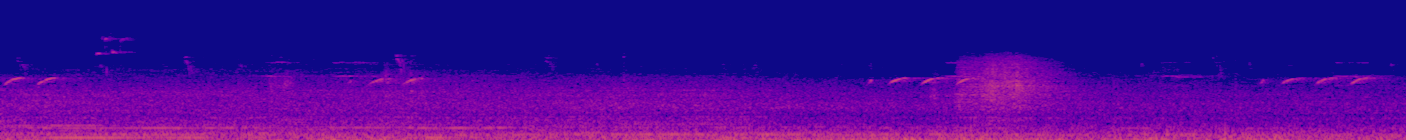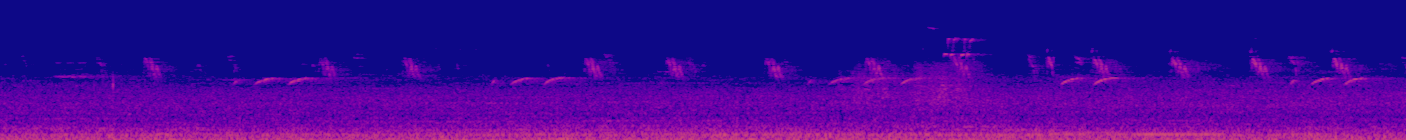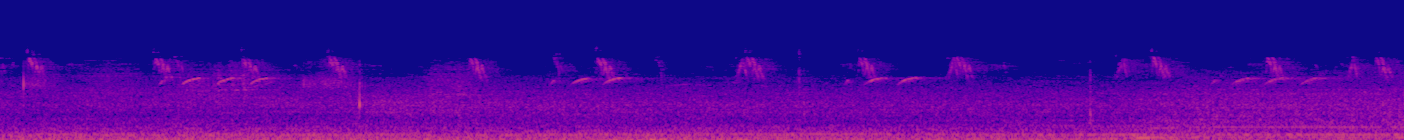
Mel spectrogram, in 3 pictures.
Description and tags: Outside Ambience with Birds and Cars
ambient, outside, city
